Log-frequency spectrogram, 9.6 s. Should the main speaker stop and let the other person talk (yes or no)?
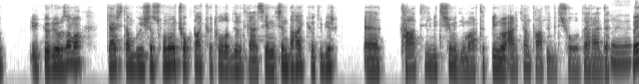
no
